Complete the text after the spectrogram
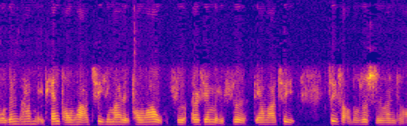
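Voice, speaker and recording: A man speaks at a fairly high pitch in a flat, monotone way. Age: 20s. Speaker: caller, university student. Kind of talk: call-in advice chat. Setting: phone call.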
